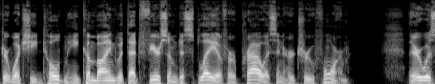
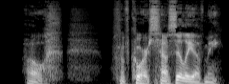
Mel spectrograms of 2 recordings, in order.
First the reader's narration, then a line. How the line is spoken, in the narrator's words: chuckled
